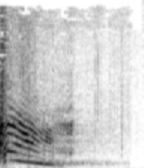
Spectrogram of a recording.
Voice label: "hey" cartoon; ooh ahh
